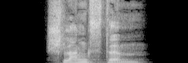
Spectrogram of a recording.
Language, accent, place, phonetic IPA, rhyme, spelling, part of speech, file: German, Germany, Berlin, [ˈʃlaŋkstəm], -aŋkstəm, schlankstem, adjective, De-schlankstem.ogg
- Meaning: strong dative masculine/neuter singular superlative degree of schlank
